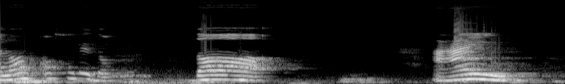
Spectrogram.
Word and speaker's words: ع: Da, Ain, ça vient de la gorge.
